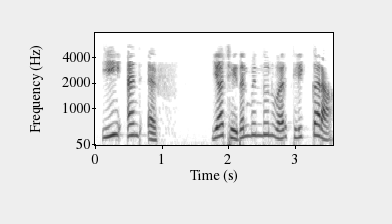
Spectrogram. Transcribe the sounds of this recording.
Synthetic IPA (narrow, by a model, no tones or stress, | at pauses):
iɛ̃ɳɖef | jat͡ɕʰed̪ənbind̪unʋəɾklikːəɾa̰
